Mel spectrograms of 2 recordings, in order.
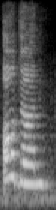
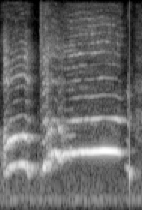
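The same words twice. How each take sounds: First: It is said quietly and calmly. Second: It is screamed loudly and in distress.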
